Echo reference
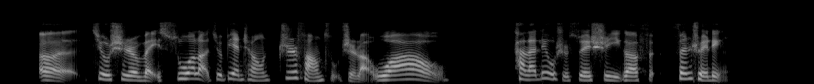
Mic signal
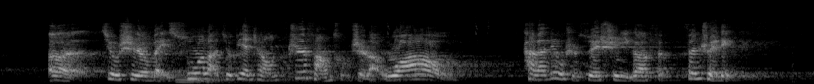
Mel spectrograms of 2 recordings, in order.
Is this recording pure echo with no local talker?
No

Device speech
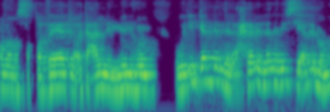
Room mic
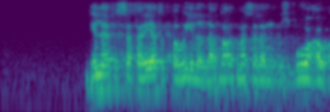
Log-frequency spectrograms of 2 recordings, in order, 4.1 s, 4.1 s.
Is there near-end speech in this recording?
Yes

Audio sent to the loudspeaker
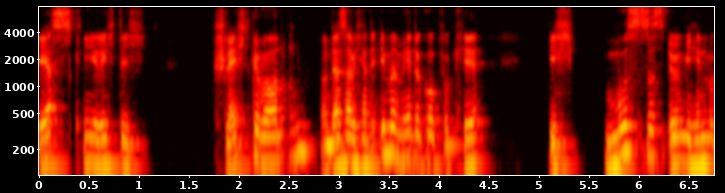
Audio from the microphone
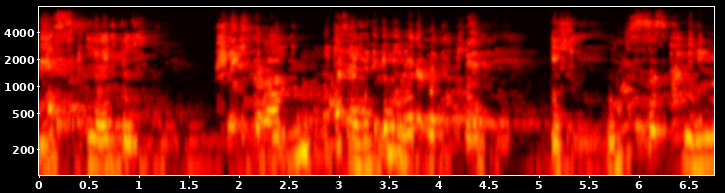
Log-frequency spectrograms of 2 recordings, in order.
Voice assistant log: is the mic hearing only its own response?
Yes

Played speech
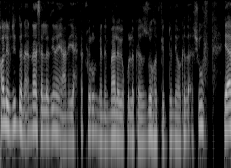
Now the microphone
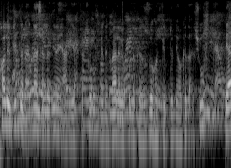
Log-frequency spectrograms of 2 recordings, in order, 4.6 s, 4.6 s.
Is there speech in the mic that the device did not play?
Yes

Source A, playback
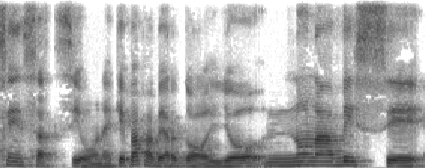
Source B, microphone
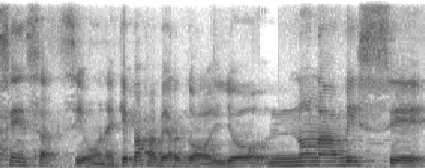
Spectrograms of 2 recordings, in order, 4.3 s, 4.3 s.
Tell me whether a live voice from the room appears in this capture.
No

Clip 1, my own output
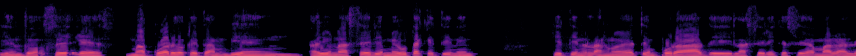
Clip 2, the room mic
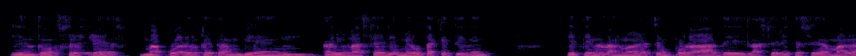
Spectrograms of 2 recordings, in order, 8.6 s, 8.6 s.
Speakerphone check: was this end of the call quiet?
Yes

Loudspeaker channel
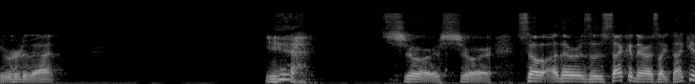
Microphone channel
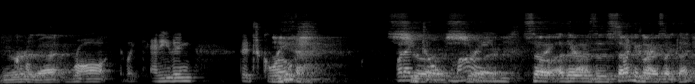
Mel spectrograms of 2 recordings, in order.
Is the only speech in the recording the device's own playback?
No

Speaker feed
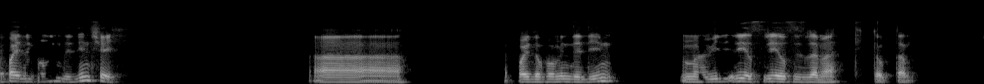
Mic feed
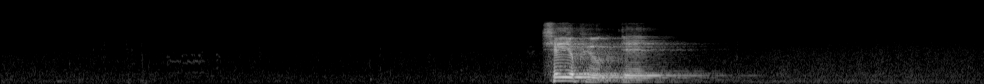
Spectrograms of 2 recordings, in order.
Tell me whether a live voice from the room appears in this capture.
Yes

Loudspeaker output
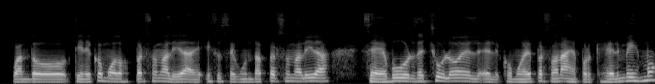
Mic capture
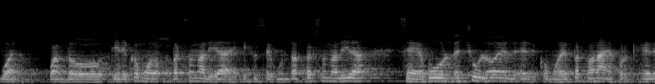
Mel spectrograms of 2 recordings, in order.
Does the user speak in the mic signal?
Yes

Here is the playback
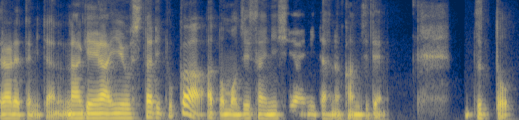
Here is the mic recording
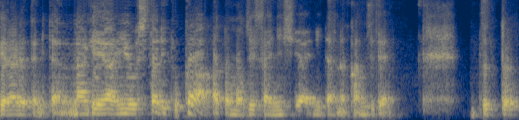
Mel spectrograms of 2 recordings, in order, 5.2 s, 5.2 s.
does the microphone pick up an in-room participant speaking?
No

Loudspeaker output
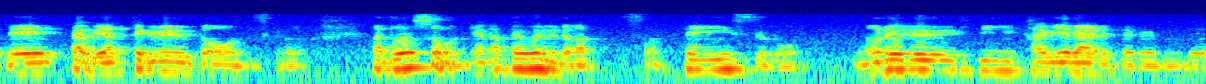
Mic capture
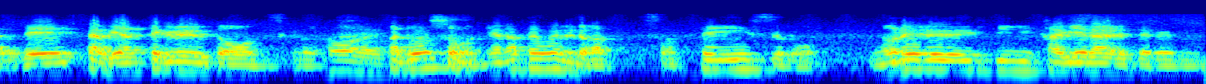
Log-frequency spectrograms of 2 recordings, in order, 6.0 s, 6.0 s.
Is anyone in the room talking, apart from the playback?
Yes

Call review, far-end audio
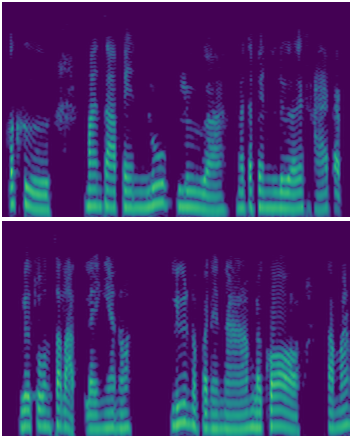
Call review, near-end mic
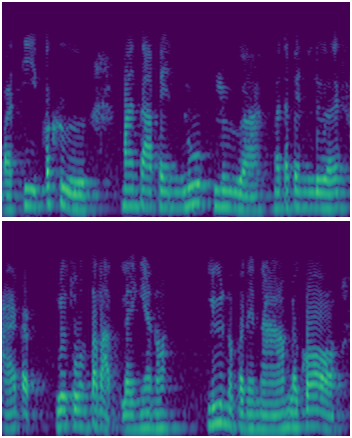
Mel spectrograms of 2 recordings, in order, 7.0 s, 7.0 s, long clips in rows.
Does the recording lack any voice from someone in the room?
Yes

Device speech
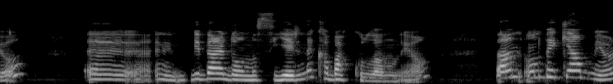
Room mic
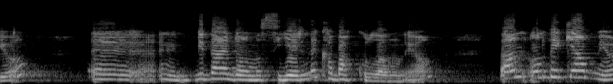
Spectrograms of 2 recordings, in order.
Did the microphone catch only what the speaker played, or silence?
Yes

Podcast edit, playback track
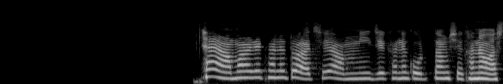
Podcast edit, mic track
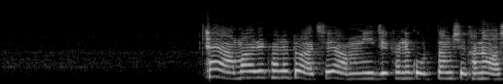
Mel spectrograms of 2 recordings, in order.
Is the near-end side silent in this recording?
Yes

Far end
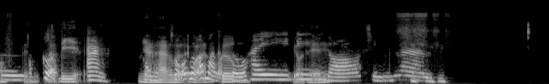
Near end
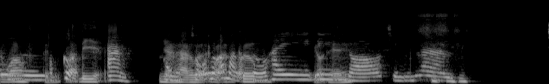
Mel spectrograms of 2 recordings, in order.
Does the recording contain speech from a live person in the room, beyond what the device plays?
No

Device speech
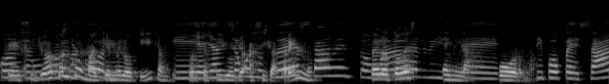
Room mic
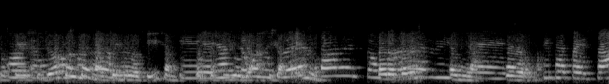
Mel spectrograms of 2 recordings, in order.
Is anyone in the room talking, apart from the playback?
No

